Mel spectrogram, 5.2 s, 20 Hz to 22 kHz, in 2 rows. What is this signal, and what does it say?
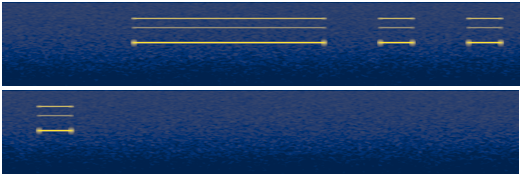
Beep code, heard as a piezo beeper, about 3600 Hz. 1 long, 3 short. In Award and IBM BIOS tables: video adapter failure; in AMI BIOS tables: memory failure.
